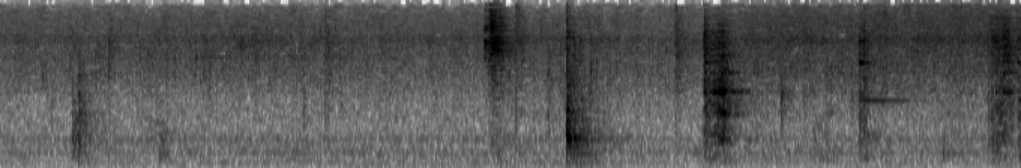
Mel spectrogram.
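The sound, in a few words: onions, tomato, green chilli and curry leaves frying and being stirred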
